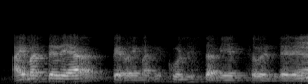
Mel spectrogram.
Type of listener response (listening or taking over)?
taking over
